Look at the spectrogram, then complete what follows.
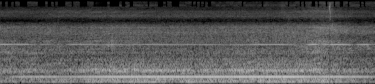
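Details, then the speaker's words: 14-year-old five-horsepower shop vac in a shop dust collection setup: steady vacuum roar with a thin high squeal from worn motor bearings, screaming for five to eight years and louder when cold out. "you can hear the bearing screaming in it but it's been doing that for five six eight years especially when it's cold out it makes a lot more racket"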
